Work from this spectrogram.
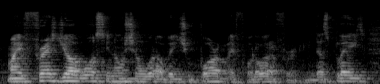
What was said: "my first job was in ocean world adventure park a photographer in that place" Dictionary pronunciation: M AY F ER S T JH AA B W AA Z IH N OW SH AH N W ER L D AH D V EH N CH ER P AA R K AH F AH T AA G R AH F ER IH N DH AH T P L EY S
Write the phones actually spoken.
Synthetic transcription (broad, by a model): M AY F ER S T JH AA B W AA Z IH N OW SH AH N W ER D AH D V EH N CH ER P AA R AH F AH T AA G R AH F ER IH N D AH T P L EY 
